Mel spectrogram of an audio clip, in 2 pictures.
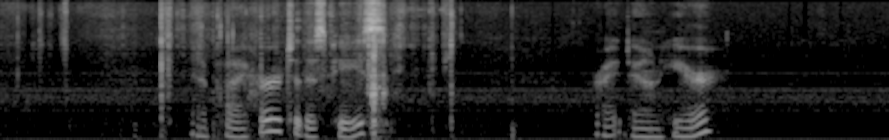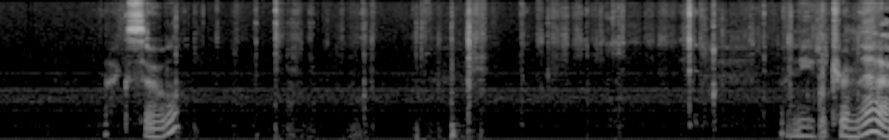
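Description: Paper rustles as it is handled and pressed down.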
